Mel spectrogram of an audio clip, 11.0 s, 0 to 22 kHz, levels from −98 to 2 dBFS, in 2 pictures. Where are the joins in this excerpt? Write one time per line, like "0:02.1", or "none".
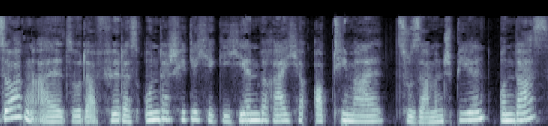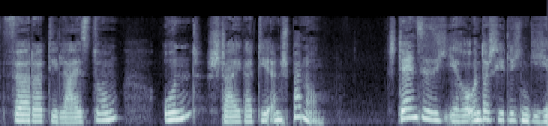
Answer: none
